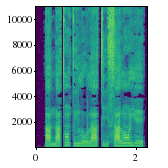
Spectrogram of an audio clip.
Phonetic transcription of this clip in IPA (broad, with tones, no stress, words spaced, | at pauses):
a˨na˨˦tɔ̃˦˨tĩ˨˦ lo˧la˧ti˨ sa˨˦lɔ̃˦ je˦˨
